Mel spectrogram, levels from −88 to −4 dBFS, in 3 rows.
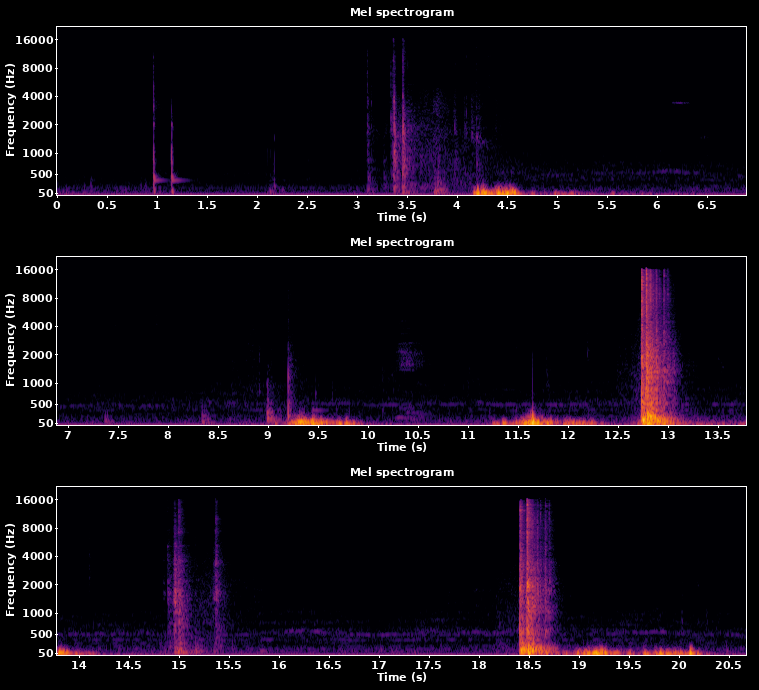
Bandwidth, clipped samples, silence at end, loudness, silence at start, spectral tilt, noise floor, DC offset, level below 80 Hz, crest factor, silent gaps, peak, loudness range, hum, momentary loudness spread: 16 kHz; under 0.1%; 0.45 s; -33 LUFS; 1.15 s; -5.5 dB/octave; -74 dBFS; under 0.1%; -38 dBFS; 28 dB; none; -8 dBFS; 22 LU; none; 27 LU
